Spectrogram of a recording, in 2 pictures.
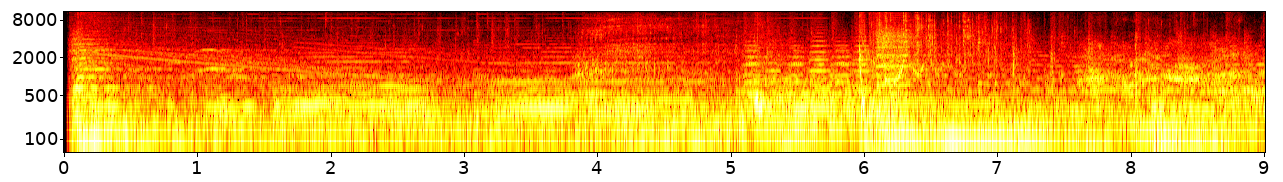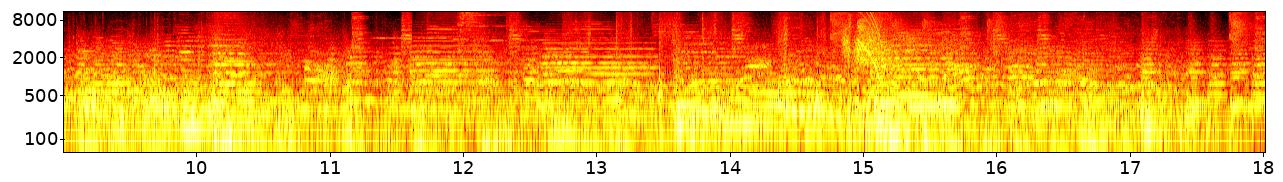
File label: Opening Animation Music Sfx Mix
